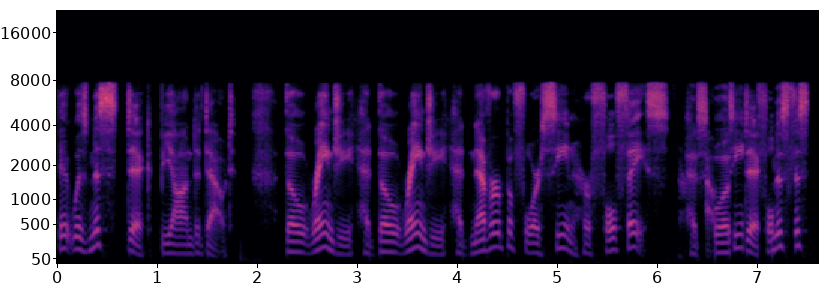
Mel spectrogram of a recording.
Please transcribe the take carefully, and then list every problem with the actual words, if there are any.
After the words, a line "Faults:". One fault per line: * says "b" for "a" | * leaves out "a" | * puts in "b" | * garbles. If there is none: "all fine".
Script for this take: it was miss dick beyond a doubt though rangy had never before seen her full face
it was miss dick beyond a doubt though rangy had though rangy had never before seen her full face [garbled]
Faults:
* puts in "though rangy had"
* garbles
